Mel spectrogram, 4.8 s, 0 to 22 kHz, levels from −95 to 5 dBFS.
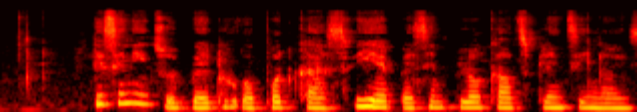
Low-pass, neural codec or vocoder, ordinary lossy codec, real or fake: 14.4 kHz; vocoder, 44.1 kHz, 128 mel bands every 512 samples, BigVGAN v2; none; fake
